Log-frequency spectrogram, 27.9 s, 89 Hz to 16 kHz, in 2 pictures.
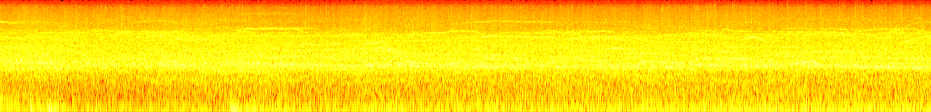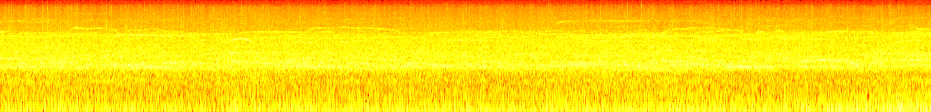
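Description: A large concert audience at the Santa Monica Civic on October 20th, 1972, applauds steadily for nearly half a minute in a standing ovation, a dense, unbroken roar of clapping with scattered cheers, sustained at a loud, even level as they call for the performer to come back on stage for an encore.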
